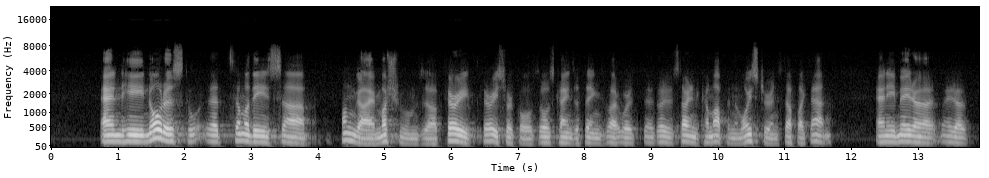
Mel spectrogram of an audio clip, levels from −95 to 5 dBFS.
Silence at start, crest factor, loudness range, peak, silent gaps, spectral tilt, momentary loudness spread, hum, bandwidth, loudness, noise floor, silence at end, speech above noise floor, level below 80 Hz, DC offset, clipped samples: 0.75 s; 20 dB; 7 LU; -2 dBFS; none; -8 dB/octave; 12 LU; none; 7.4 kHz; -24 LUFS; -70 dBFS; 0.2 s; 47 dB; -64 dBFS; under 0.1%; under 0.1%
